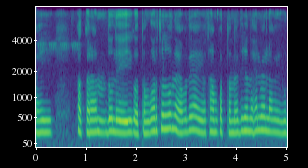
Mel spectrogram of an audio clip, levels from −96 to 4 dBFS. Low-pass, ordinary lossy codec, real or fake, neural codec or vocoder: 7.2 kHz; none; real; none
